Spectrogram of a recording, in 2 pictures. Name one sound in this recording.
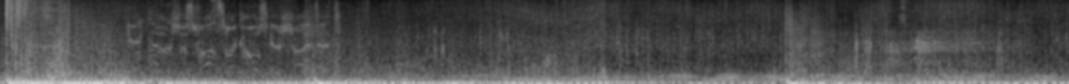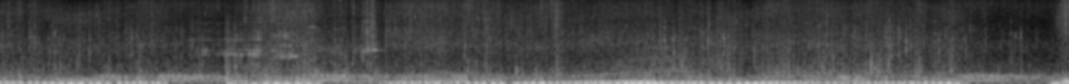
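A tank engine rumbles deeply and steadily.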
